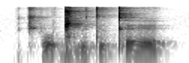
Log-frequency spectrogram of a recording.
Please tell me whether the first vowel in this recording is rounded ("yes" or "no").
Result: yes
